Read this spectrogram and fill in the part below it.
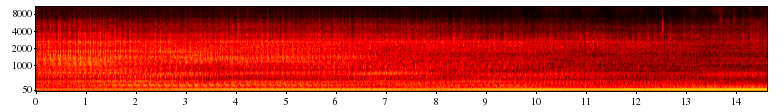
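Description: A 1984 Lincoln Continental turbo diesel with dual exhaust idles close up, a steady low rumble with a fast clattering diesel knock running throughout.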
